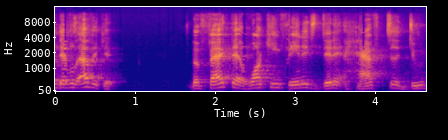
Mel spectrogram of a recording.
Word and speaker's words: Joaquin: Quan how do you say his name is Joaquin Phoenix yeah I mean he didn't do a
